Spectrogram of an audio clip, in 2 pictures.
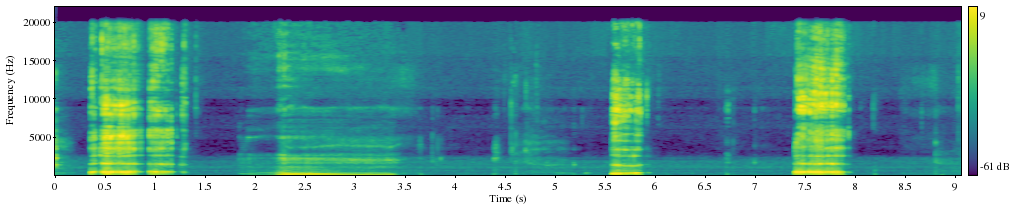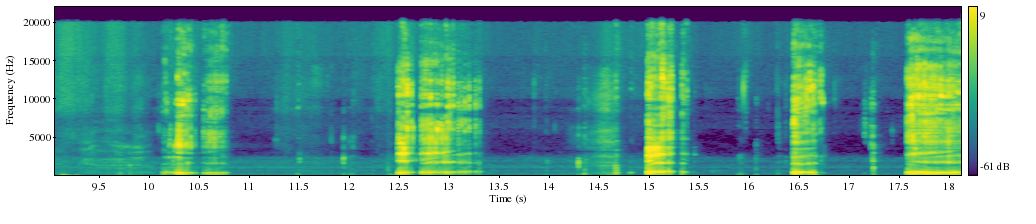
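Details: On-command voluntary burping after brushing teeth: about eight short voiced belches at irregular intervals, including one long rumbling belch.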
